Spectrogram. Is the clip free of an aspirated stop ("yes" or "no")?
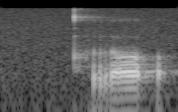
no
